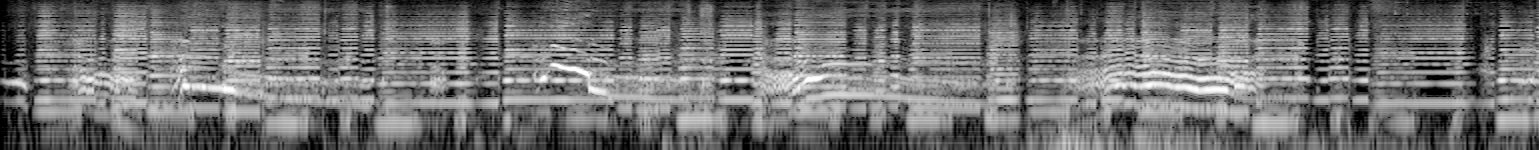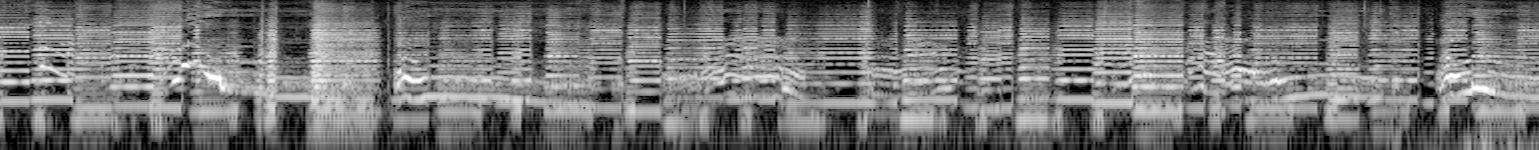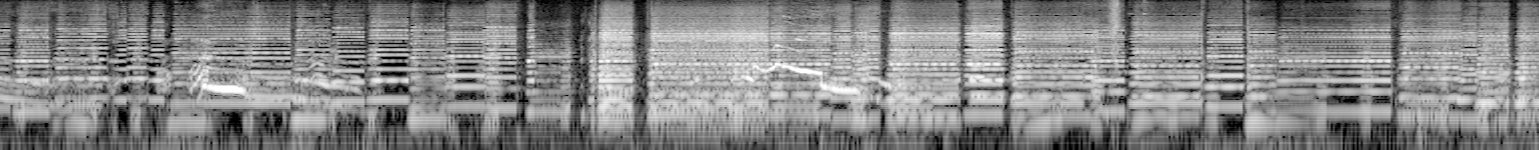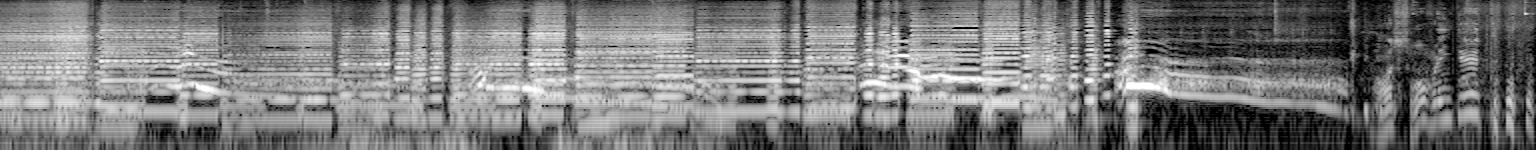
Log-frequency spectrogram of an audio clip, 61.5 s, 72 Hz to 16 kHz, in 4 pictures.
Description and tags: Dog singing, while accordion is being played. Voices in background. Norwegian. Tascam DR-100.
